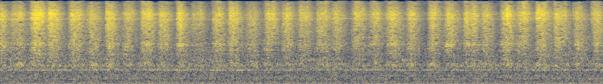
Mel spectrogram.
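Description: Icing sugar being sifted by hand over pastries: a quiet, dry, rhythmic rubbing hiss of about five strokes a second.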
